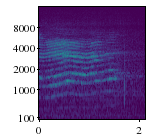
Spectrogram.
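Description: A single long, high-pitched, wavering cry lasting almost two seconds, fading out near the end.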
